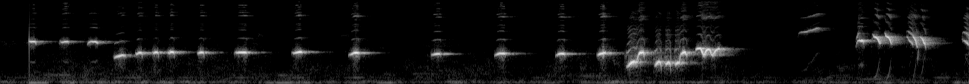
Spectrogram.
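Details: White-rumped shama trained to sing, giving a long run of evenly spaced short whistles roughly every half second, then a busy warbled burst and high sharp notes at the end.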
